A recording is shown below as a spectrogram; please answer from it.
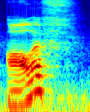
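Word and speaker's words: אלף: done so far so you got Olive which is a silent letter that is not an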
